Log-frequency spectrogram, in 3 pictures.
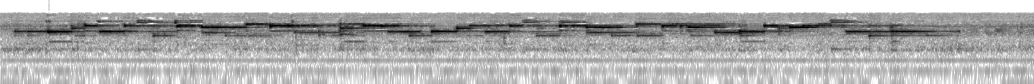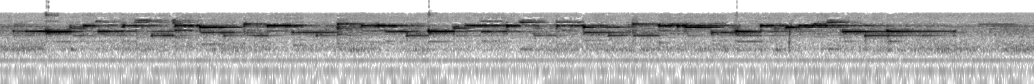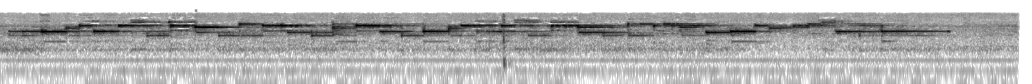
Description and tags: creepy swedmusic
This is a creepy recording of a "spy station" or numbers station on a shortwave radio band. These stations existed heavily in the cold war to relay info to spys. Many still exist today on shortwave.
